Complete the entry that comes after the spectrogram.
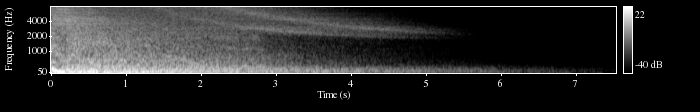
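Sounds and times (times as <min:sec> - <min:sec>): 
bass drum FX kicks: 0:00.0 - 0:03.9.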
